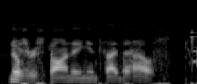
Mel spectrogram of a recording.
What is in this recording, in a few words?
Police Sheriff Dispatch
